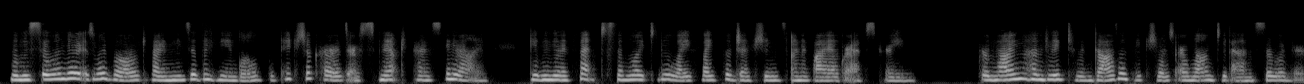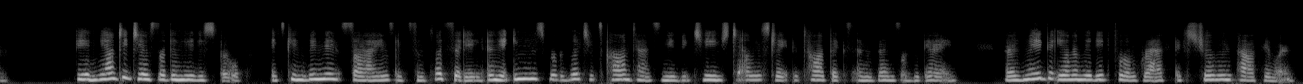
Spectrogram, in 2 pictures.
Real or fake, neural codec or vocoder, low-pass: fake; codec, 16 kHz, 0.5 kbps, FreqCodec, smaller model; 7.2 kHz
